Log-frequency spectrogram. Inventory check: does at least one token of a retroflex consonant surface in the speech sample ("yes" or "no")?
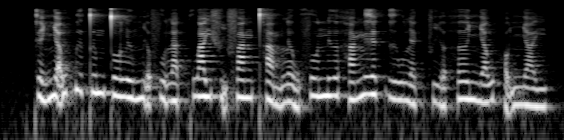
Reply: no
